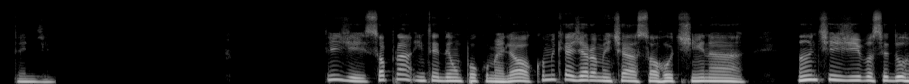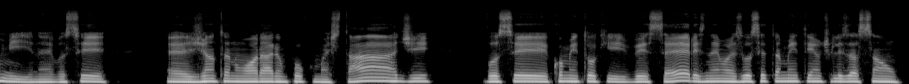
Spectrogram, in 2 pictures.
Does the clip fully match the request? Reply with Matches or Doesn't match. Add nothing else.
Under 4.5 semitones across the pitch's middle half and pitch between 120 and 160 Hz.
Matches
